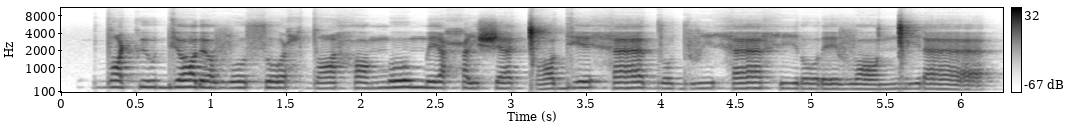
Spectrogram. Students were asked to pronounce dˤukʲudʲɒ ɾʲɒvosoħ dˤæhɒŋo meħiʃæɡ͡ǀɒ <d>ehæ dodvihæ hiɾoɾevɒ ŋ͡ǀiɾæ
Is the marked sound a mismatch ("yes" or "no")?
yes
